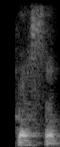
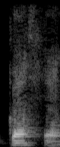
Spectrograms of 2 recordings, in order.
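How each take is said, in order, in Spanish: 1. La consonante del medio es un sonido s. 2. La consonante del medio es un sonido th. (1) "pronunciado como S, lo que vamos a llamar eh, apico alveolar" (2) "pronunciado como interdental y esos hablantes van a decir caza, lugar donde se vive"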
